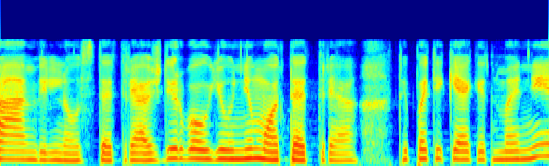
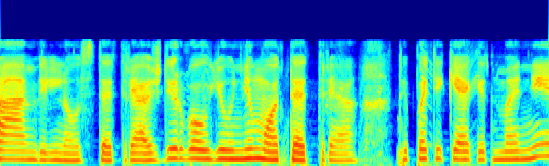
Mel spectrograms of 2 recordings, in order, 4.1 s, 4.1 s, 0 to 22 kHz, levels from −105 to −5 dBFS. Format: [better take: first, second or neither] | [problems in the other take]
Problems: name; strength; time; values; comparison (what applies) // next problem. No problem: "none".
first | noise reduction (neural separator model SepFormer DNS4)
